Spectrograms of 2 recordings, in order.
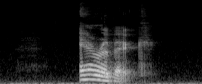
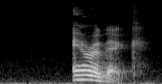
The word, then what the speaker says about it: Arabic: We have politics, politics, rhetoric, rhetoric, Arabic, Arabic, and lunatic, lunatic. In each of these examples, the stress falls on the first syllable in the word instead of the syllable right before the ik ending.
